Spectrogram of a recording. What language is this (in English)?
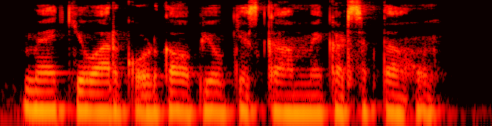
Hindi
